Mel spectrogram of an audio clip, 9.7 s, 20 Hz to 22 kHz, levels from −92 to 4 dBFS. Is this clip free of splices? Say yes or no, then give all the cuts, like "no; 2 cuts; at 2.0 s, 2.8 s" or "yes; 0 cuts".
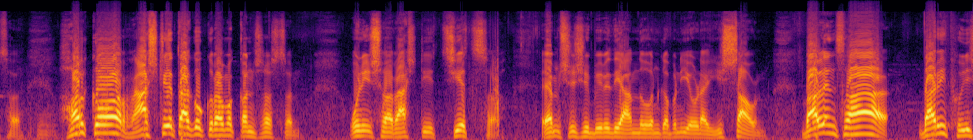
yes; 0 cuts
